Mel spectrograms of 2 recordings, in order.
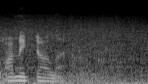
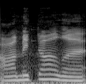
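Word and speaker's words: Amygdala: you were correct and zero is heading to amigdala and before anybody in chat says anything the reason that we we pronounce it a migdala and not amigdala is because that is how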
